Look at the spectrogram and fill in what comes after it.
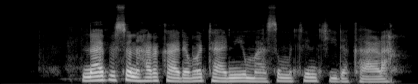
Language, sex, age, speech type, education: Hausa, female, 46-60, read, primary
